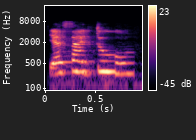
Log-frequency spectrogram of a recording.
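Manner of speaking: slow, mock German accent, standing your ground; bad German accent. Shown as a demonstration. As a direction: insist in a put-on German accent. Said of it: "switch into really bad German".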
